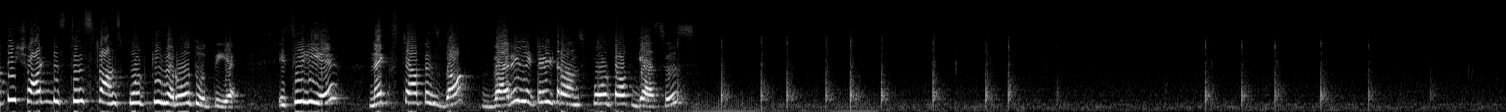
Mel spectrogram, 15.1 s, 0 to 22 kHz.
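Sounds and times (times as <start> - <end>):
chalk tapping on chalkboard: 6.6 - 15.0.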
